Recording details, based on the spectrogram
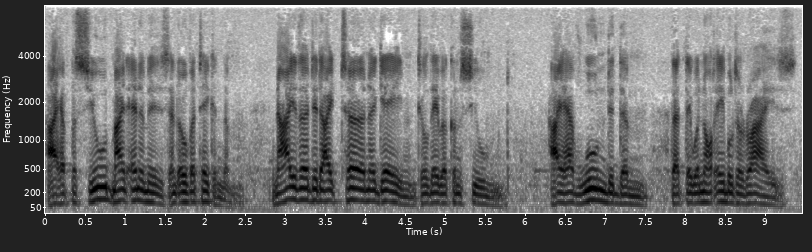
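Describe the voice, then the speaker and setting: A man's voice: deep voice, normal speed, a little mellow, highs cut off, a little hiss or hum. A man giving a dramatized Bible reading in a solemn, declamatory manner. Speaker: scripture reader.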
